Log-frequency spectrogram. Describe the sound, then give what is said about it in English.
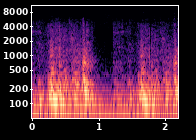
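Window blinds being opened, a rough, rattling rustle that swells and fades in a few surges, with no talk. “I'll open some more blinds to ensure our being pulled in its direction.”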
